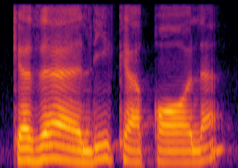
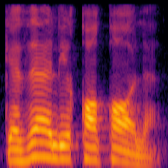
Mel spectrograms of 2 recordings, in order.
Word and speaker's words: كذلك قال: اقرأوها بهدوء بحيث لا تنقلب الكاف إلى قاف. بعض الناس نسمعه ويقرأ يقول كذلك قال كذلك قال، فيفخم الكاف أو يجعلها تخرج من مخرج القاف، وهذا غير صحيح.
